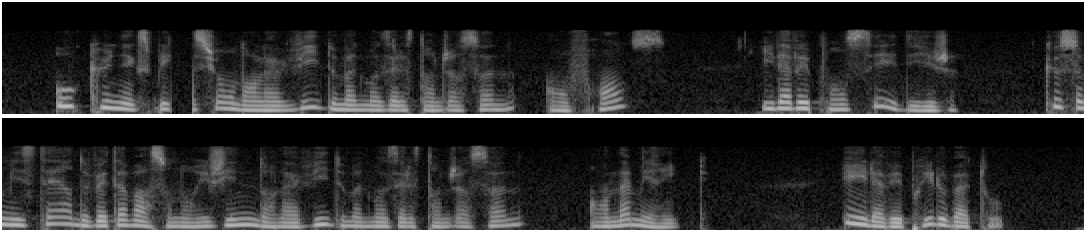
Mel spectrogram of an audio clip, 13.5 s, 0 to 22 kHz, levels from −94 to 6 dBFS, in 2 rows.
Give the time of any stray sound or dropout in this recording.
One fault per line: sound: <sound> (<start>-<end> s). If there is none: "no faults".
sound: dropout (1.1-1.2 s)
